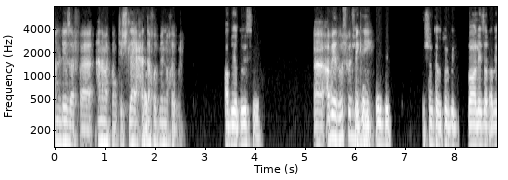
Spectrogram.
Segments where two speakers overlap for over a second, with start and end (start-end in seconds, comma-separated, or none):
none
